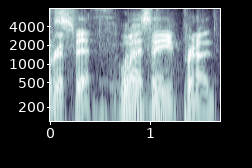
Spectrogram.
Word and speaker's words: Griffith: Griffith. Is the way you pronounce it.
